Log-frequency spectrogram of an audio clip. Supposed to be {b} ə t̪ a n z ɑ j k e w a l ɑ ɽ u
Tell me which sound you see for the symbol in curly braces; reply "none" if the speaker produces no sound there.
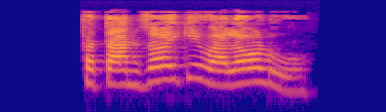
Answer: p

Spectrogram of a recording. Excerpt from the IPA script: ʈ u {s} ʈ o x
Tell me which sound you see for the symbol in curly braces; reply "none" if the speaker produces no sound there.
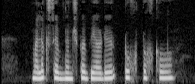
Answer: x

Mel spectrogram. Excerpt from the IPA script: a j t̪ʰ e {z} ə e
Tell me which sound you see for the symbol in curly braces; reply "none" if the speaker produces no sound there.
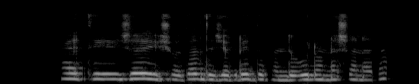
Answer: ʒ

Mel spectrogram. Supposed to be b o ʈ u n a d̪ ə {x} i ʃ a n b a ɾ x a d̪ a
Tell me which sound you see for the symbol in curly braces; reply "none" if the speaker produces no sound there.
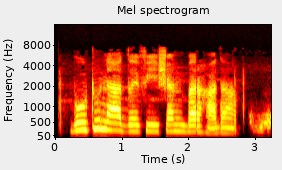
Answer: f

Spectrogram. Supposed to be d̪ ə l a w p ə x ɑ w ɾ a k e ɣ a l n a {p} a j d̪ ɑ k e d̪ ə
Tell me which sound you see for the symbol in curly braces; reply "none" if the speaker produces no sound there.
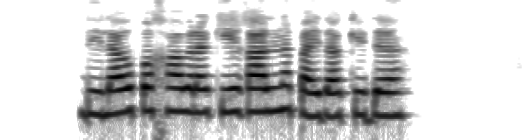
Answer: p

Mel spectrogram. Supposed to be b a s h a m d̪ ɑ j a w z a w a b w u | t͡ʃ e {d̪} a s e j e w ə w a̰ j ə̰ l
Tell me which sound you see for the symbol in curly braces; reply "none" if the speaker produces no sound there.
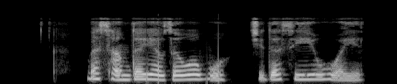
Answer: d̪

